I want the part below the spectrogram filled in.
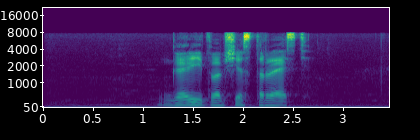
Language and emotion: Russian, neutral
